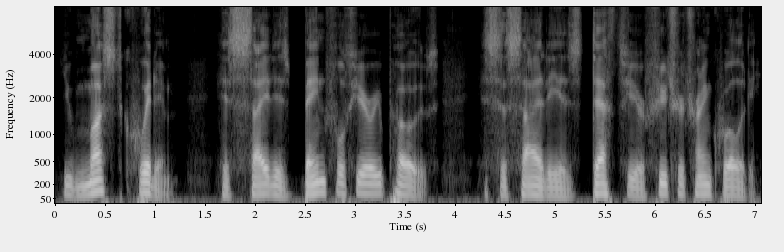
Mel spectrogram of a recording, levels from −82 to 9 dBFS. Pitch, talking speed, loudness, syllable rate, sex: 90 Hz, 155 wpm, -21 LUFS, 4.9 syllables/s, male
